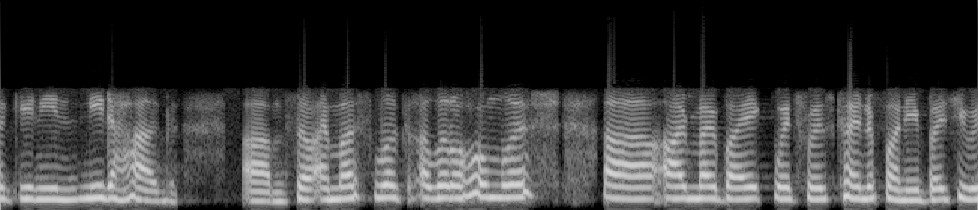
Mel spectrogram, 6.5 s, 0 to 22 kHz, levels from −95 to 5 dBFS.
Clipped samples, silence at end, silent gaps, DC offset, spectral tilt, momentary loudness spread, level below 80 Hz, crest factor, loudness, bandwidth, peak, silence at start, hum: under 0.1%; 0 s; none; under 0.1%; -9.5 dB/octave; 5 LU; -74 dBFS; 14 dB; -17 LUFS; 4 kHz; -2 dBFS; 0 s; none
